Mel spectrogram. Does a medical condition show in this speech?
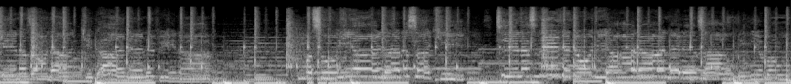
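No.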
